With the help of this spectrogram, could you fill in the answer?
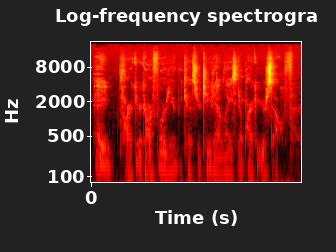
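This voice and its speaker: A man's voice: on the low side, moderate pace, vocal fry, a little hiss or hum, pitched above the performer's own voice. A man playing a charismatic, hard-drinking senior robot mechanic in an ASMR roleplay, rambling in a loose, laid-back way. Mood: rambling, casual.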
